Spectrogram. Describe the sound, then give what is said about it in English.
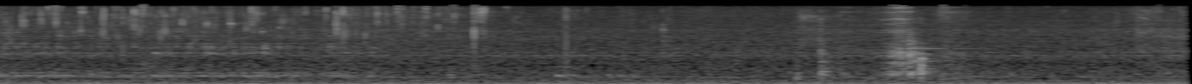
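Water is poured steadily onto seeds buried in soil, a continuous rushing trickle lasting several seconds, with a few brighter splashes toward the end and no voices. “And then the next thing you do is you water them.”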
